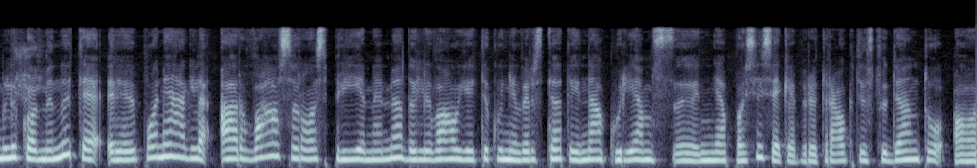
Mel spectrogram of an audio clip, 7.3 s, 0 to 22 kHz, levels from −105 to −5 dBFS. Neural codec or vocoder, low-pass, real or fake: codec, 24 kHz, 3 kbps, HILCodec; 10.8 kHz; fake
